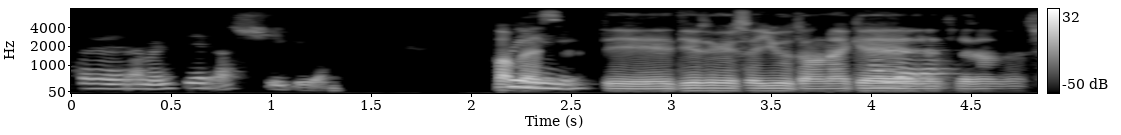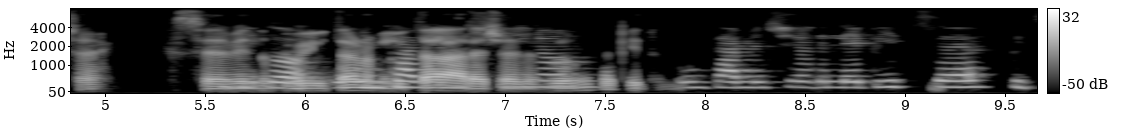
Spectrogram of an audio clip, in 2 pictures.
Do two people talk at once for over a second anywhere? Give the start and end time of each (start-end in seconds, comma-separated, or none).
5.5-8.0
